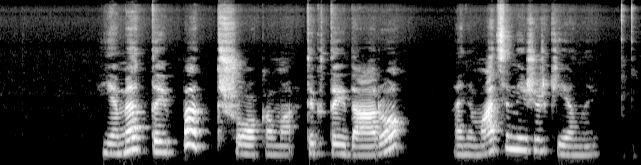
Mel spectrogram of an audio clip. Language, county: Lithuanian, Marijampolė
